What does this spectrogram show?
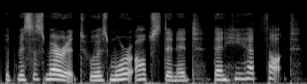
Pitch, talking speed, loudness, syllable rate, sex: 220 Hz, 195 wpm, -19 LUFS, 5.1 syllables/s, female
